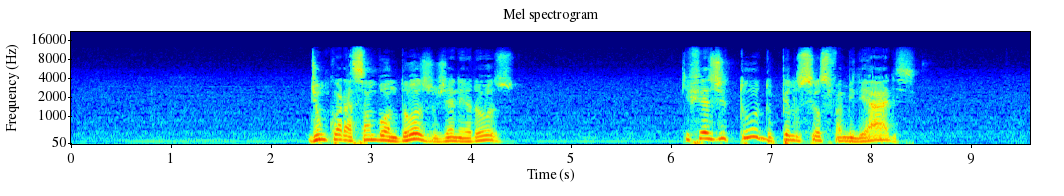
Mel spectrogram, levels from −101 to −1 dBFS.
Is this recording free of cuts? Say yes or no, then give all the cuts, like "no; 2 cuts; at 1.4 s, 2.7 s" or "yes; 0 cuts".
yes; 0 cuts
